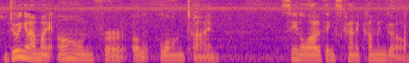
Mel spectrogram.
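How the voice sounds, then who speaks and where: A woman's voice: fairly low pitch, lively intonation, normal speed, creaky, noisy background. A middle-aged woman hosting a casual audio show, answering callers in a chatty, encouraging way with plenty of fillers. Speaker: host.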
